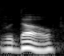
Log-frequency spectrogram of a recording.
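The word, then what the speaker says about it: Vodou: Vo is like V O D O in Haitian Creole pronounced voodoo, I guess.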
